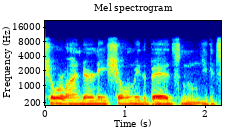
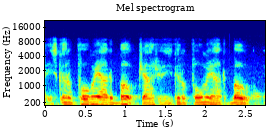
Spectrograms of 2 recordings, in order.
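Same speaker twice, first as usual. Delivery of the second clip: fast, higher put-on scared little boy; mock panicked child; 6 semitones higher, faster than usual. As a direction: replay the kid's panic for laughs. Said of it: "I knew my lines".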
